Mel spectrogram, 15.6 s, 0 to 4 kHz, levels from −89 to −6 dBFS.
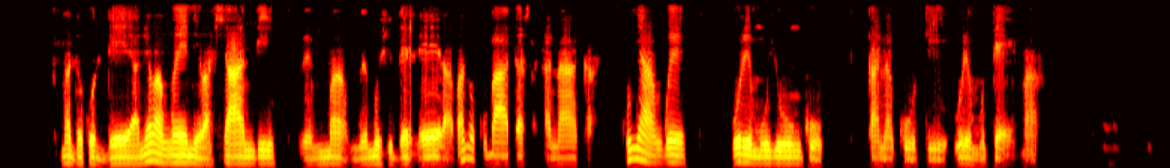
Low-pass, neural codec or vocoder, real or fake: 3.6 kHz; none; real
